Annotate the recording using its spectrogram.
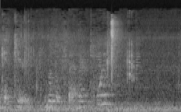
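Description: Bare feet step softly on a hard floor.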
